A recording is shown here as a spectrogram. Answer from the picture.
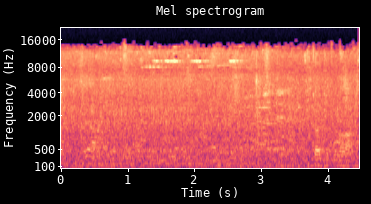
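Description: Indistinct voices over a steady low rumble of outdoor background noise, with one short louder sound just before the end.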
